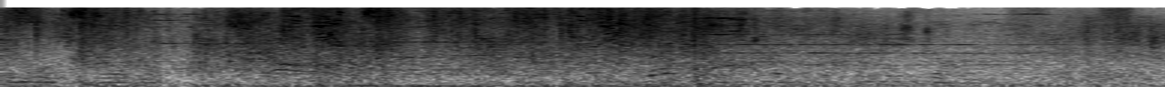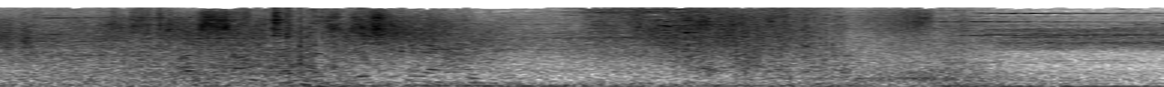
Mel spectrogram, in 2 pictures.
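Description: Video game battle effects crackle and burst.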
